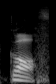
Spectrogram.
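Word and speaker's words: Gogh: established the Vincent Van Go. I think it's Gooff. It is actually Gooff. I was like, I'm reading this over and over like I'm pretty sure it's not Go, it's Goff.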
